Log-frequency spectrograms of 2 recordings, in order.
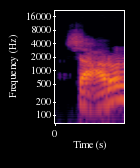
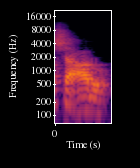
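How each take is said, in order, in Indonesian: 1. Kata ini berakhir dengan bunyi n tambahan. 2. Kata ini berakhir dengan vokal, tanpa n. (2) "atau tidak?"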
